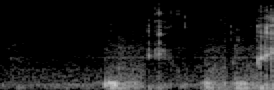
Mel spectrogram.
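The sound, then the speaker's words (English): A quiet bite into Bunch of Crunch chocolate candy, followed by a few seconds of crisp, crackling chewing in uneven bursts. No one speaks. “Well, if you want a little more expensive mellow corn pairing with Bunch of Crunch, this is it.”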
